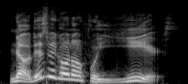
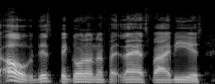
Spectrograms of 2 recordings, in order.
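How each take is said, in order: First: "been" pressed firmly; "No, this been going on for years" with weight on "been"; stress on been. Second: Said in the usual way. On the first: Shown as a demonstration. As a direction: lean into "been" to correct the record. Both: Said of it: "It's not like".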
